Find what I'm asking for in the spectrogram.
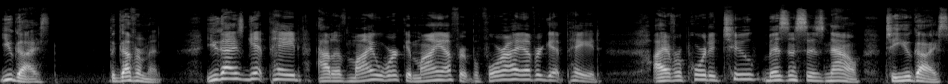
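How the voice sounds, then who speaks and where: Her pitch medium and her intonation lively, a woman is speaking. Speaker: caller filing a complaint. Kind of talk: complaint phone call. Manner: fast.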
